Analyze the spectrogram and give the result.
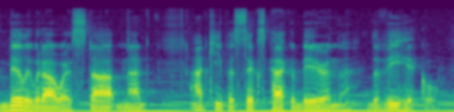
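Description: A man talks at a fairly quick pace. Music plays clearly behind him. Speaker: interviewee. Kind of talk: interview answer. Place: home room. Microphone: lapel.

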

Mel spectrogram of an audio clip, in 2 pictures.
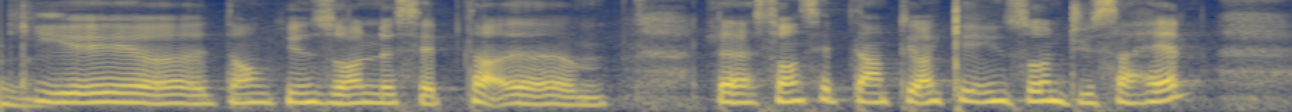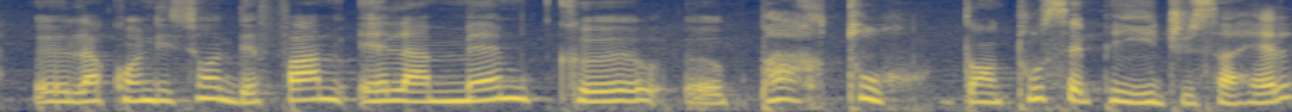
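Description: Her pitch fairly high, a woman talks at a moderate pace with ordinary pitch variation. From Northern Cameroon. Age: 40s. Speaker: novelist. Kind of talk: TV interview answer. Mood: calm, earnest. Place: studio. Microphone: lapel.

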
